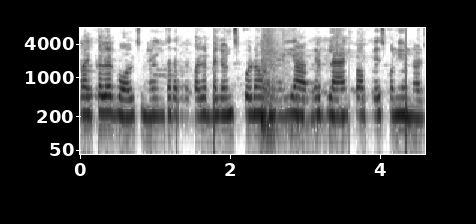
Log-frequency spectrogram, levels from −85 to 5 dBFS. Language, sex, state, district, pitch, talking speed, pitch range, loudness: Telugu, female, Andhra Pradesh, Guntur, 220 Hz, 195 wpm, 215-220 Hz, -15 LUFS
